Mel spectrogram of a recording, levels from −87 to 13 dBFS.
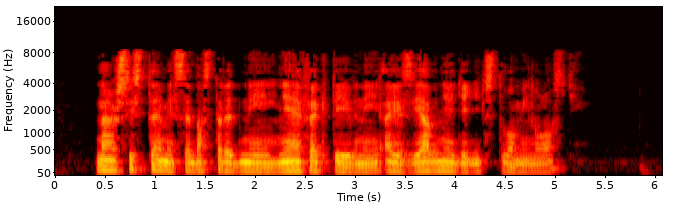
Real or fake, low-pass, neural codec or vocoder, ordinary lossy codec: real; 10.8 kHz; none; MP3, 32 kbps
